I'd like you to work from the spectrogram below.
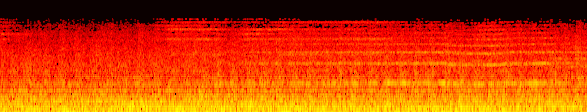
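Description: A passenger train travels along the rails with a steady, continuous rumble and a faint tonal hum and whine layered above it. The sound stays even throughout, with no talking.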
